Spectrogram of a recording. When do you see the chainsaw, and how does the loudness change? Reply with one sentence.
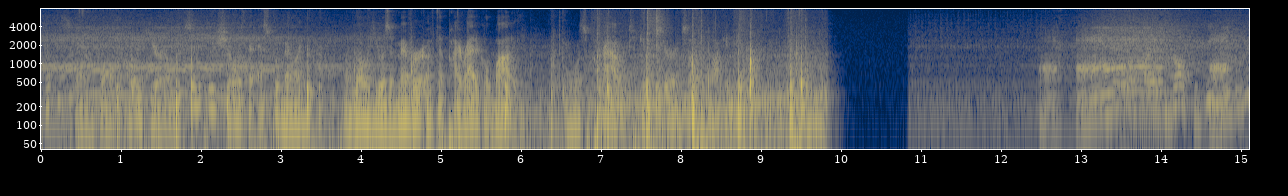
The chainsaw can be heard from 0.0 to 4.5 s, getting quieter; and from 10.8 to 15.0 s, getting louder then quieter.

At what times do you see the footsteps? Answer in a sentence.
The footsteps can be heard from 0.3 to 9.8 s.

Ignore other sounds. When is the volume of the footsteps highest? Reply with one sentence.
The volume of the footsteps peaks at 9 seconds.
